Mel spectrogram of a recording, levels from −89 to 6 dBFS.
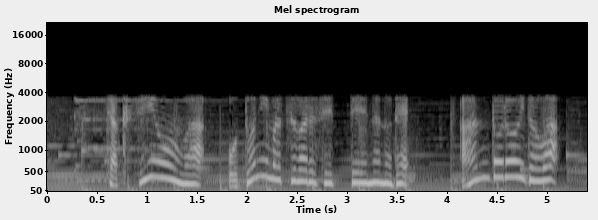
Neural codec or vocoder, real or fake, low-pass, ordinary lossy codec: none; real; 3.6 kHz; none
